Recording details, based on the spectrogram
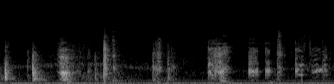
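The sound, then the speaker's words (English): A fireplace poker pries at a nailed wooden box, producing a run of irregular creaks, short cracking snaps and strained wooden groans, moderately quiet, with no one speaking. “Get the poker over there near the fireplace. Maybe we can get it open with that.”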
